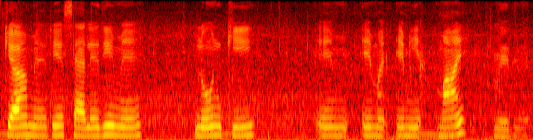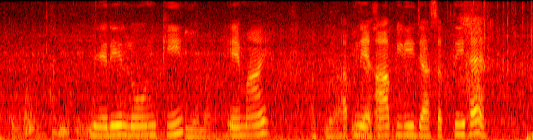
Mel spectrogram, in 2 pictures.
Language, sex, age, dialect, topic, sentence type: Hindi, female, 36-40, Marwari Dhudhari, banking, question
